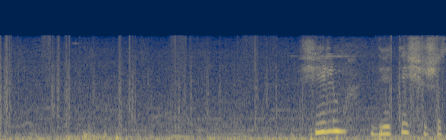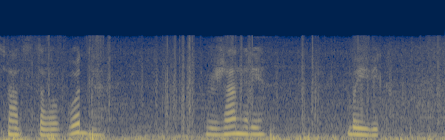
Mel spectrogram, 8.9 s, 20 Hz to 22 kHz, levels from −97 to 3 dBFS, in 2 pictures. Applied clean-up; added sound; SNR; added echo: none; Crackle; 19 dB; none.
